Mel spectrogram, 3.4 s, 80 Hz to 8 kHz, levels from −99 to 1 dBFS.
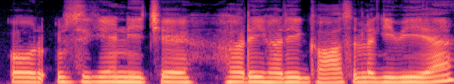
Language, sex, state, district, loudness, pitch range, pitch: Hindi, male, Uttar Pradesh, Saharanpur, -14 LUFS, 160-170 Hz, 165 Hz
